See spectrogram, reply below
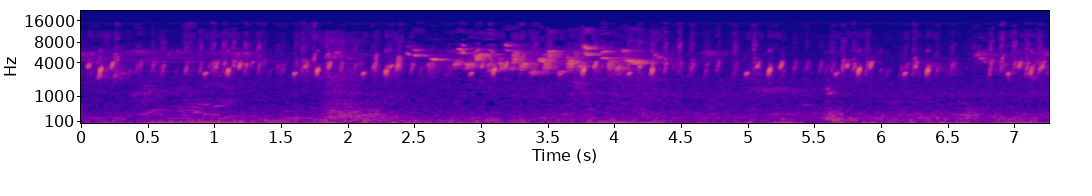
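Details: Goldfinch song: a dense, fast twittering of high, bright chirps and trills. Notes run almost nonstop, with a busier, louder stretch in the middle and softer scattered chirps near the end.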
